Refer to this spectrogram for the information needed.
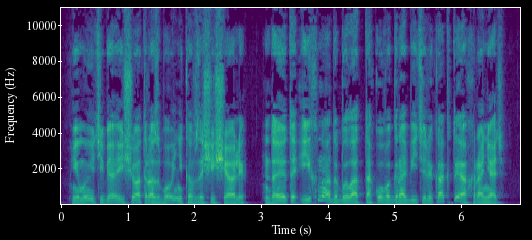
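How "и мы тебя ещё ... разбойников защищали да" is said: usual speaking voice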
